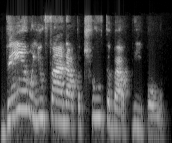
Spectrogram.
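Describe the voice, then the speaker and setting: Affirming woman host, a bit high. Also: very animated, normal speed, fairly bright tone. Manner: affirming, keeps saying yes. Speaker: podcast host. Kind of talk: interview questions.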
